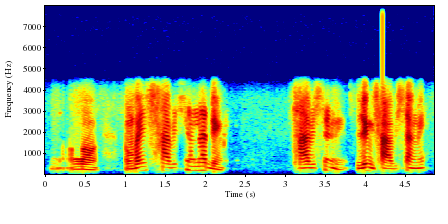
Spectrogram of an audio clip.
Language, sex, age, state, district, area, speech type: Bodo, male, 18-30, Assam, Kokrajhar, rural, conversation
